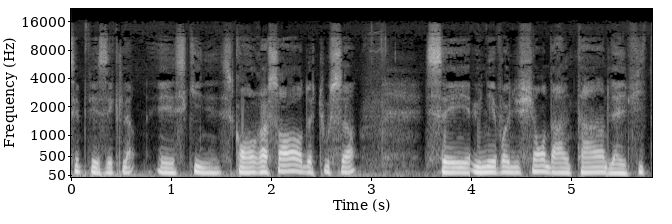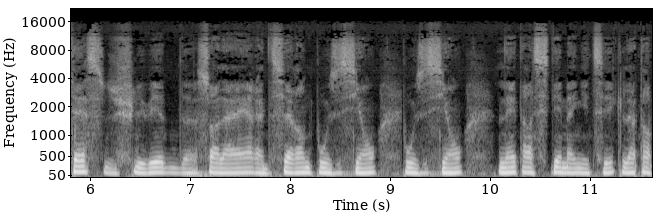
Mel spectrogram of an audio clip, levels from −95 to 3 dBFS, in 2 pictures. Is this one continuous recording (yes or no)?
no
